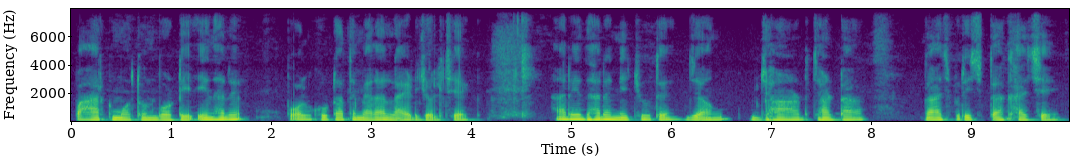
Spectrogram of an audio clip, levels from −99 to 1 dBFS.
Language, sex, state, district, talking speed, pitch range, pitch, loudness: Bengali, male, West Bengal, Jalpaiguri, 115 wpm, 125-145 Hz, 135 Hz, -16 LUFS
